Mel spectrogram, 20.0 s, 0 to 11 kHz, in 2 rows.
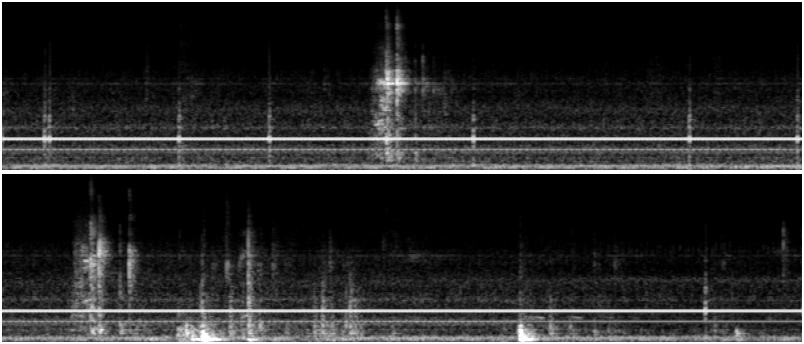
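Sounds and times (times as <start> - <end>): high electrical hum: 0.0 - 20.0
sharp snap: 4.6 - 6.0, 10.9 - 11.7
dull thump: 12.2 - 14.5, 16.4 - 17.0.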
